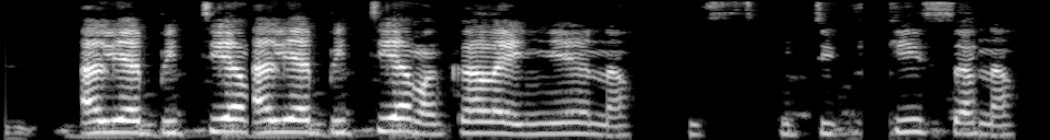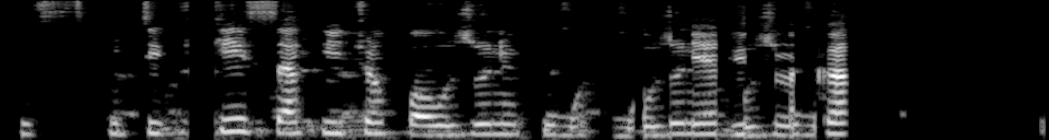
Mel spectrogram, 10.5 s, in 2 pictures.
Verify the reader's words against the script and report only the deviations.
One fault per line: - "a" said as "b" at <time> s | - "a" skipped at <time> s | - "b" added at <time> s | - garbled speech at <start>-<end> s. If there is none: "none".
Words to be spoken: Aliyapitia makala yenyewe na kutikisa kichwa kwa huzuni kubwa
- "aliyapitia" added at 1.3 s
- "na kutikisa" added at 4.9 s
- garbled speech at 8.3-9.5 s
